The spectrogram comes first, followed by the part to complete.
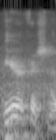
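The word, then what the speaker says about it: Bir Krishna: Krishna not be actually he gave the name be Krishna which is the Bala sized pronunciation of Vira Vera means like heroic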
